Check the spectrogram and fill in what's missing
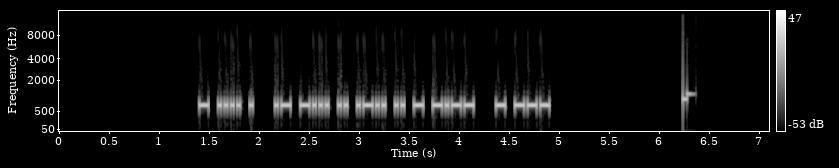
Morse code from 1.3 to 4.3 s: THE ABILITY

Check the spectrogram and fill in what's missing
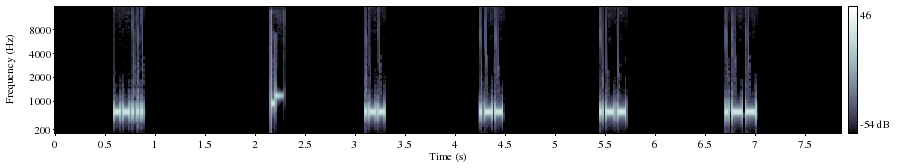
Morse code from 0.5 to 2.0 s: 7

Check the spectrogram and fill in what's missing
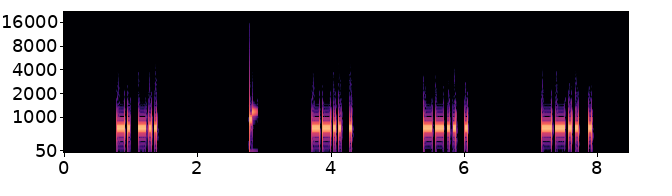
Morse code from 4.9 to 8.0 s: ZE ZE

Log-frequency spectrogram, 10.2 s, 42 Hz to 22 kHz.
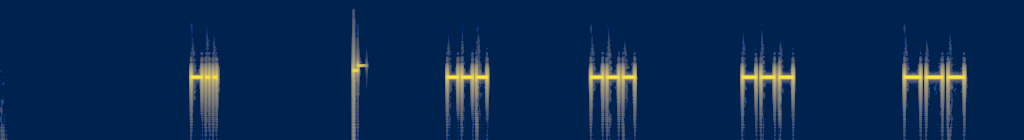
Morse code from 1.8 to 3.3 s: D

